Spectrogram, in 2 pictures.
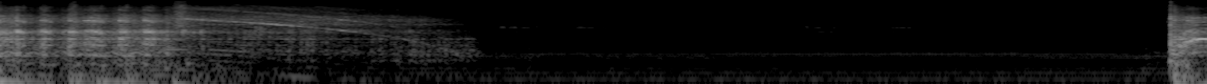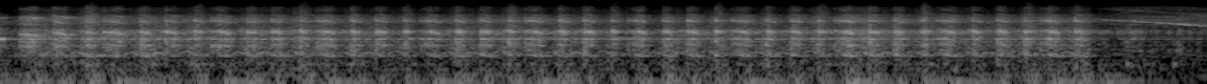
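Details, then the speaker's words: Jeep TJ with TDI diesel swap, first start attempt: starter cranks the diesel at about four beats a second for several seconds while priming the injectors, never fires. "so now we're at the point we just try to start the engine so we primed the turbo so we just crank it a bunch and now we have oil to the turbo"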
